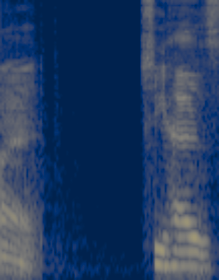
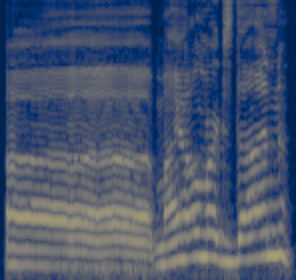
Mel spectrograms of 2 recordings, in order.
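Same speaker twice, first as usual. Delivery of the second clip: put-on proud kid; 4 semitones higher, 5 dB louder, much slower than usual.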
